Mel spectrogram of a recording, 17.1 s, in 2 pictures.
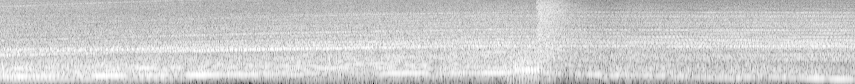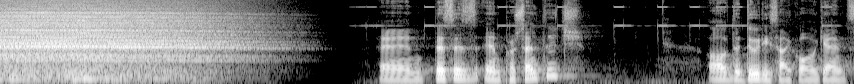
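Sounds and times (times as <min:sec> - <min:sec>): turbocharged car engine accelerating: 0:00.0 - 0:11.6.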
